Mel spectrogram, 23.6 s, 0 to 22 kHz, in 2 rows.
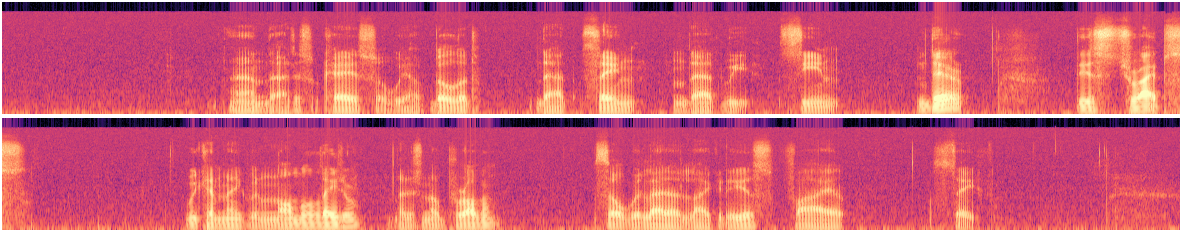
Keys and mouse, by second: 1.8 a, 5.3 KP_1.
